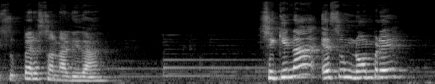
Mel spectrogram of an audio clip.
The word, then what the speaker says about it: Shekinah: definirlo de esta forma para que lo podamos pronunciar shekina significa la presencia de Dios la gloria y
